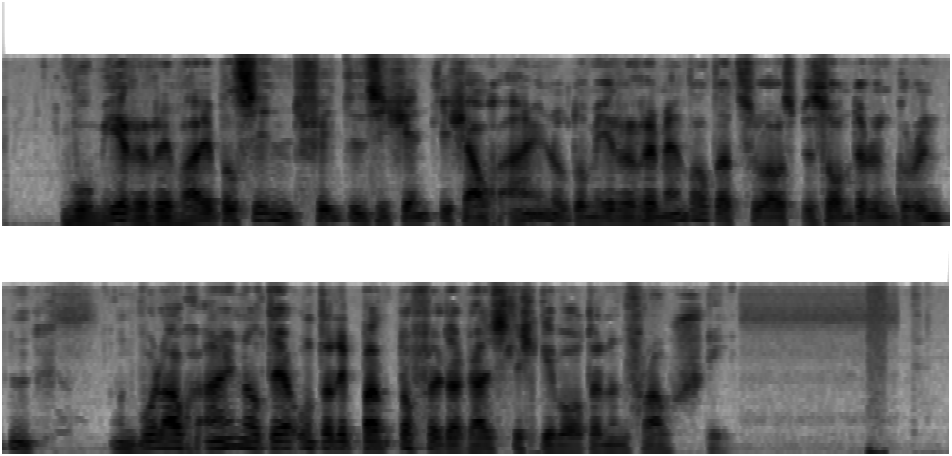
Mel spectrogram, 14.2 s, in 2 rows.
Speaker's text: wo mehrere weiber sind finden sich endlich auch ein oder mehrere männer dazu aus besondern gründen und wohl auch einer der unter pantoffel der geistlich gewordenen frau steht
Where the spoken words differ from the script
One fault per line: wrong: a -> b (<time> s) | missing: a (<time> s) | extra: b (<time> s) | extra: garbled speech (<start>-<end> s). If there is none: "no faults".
extra: dem (9.6 s)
